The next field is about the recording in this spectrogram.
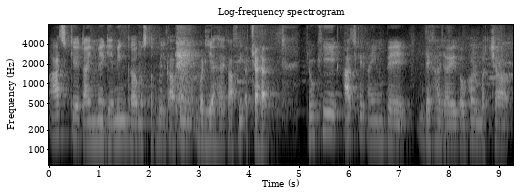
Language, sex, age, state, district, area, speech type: Urdu, male, 18-30, Bihar, Darbhanga, urban, spontaneous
